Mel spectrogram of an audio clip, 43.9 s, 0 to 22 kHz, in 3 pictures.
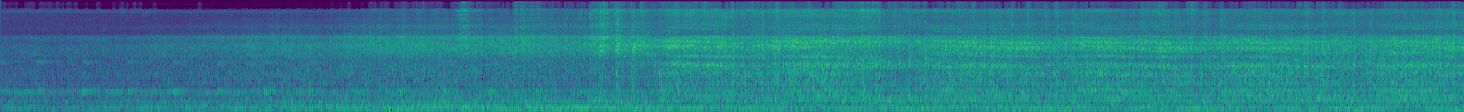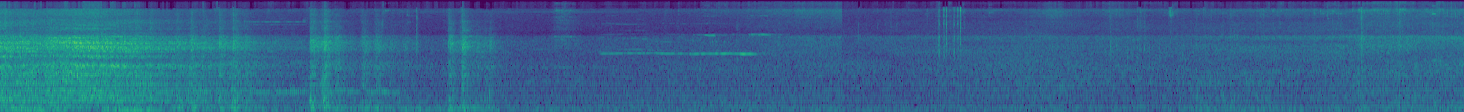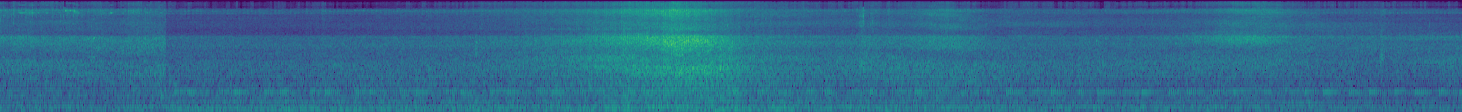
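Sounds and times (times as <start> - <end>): level crossing warning bell: 0.0 - 19.1, 30.9 - 43.9
train passing: 0.0 - 43.9.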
